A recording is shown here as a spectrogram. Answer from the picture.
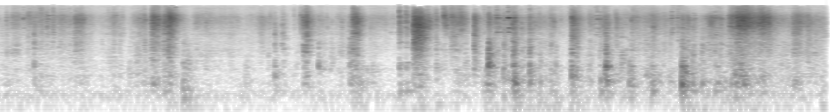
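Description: Large cardboard shipping box being opened by hand: flaps pulled back and cardboard rustling and scraping in a run of short, irregular bursts.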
